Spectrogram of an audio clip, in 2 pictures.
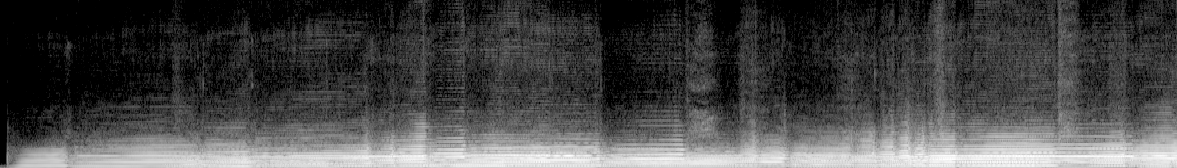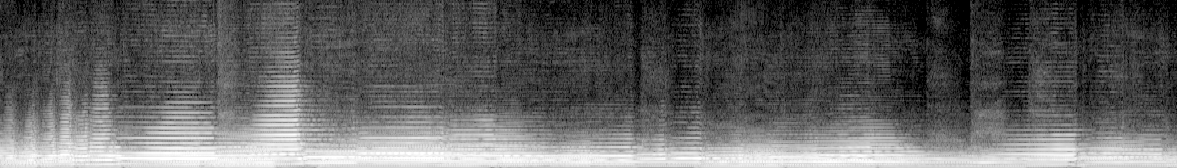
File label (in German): Trombone Attraction Langsamersatz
